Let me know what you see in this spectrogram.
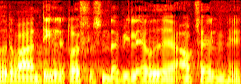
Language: Danish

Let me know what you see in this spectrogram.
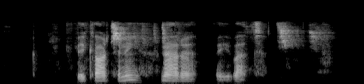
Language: Uzbek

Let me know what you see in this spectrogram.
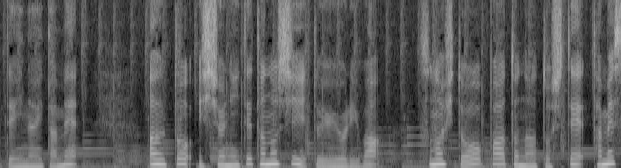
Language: Japanese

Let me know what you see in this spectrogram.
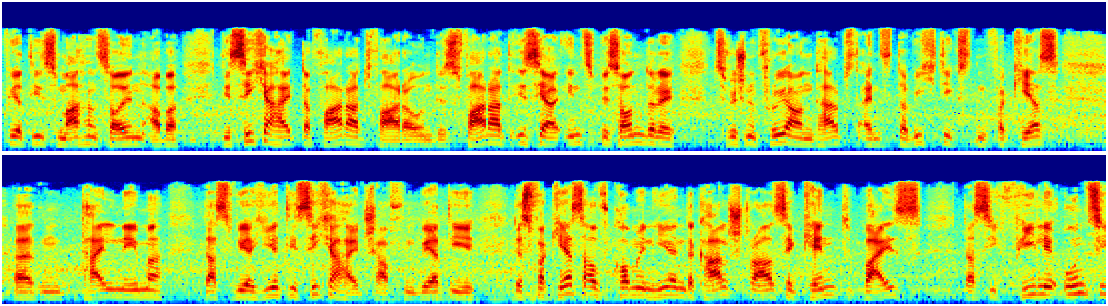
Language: German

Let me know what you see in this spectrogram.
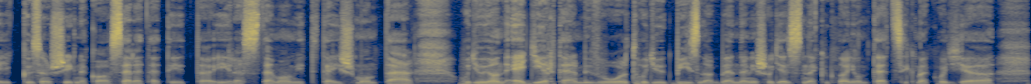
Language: Hungarian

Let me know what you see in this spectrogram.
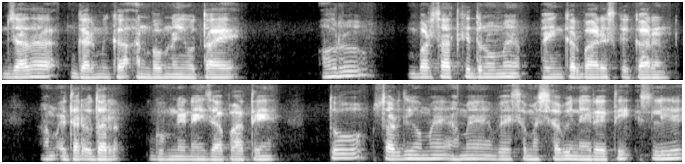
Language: Hindi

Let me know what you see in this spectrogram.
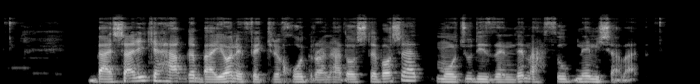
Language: Persian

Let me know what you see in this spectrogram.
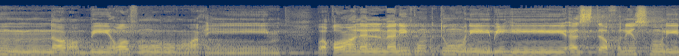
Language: Arabic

